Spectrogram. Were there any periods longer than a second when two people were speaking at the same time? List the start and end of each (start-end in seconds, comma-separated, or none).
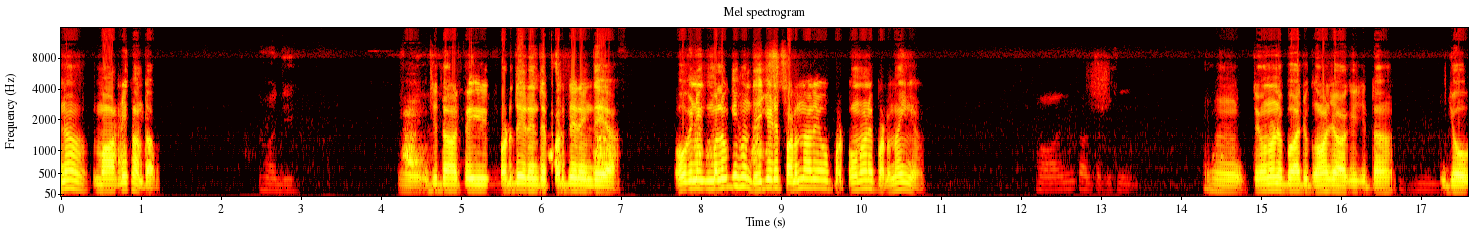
4.3-6.1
